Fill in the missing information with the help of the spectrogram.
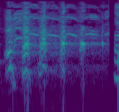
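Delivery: mocking laugh at the daughter-in-law. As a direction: cackle at her.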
